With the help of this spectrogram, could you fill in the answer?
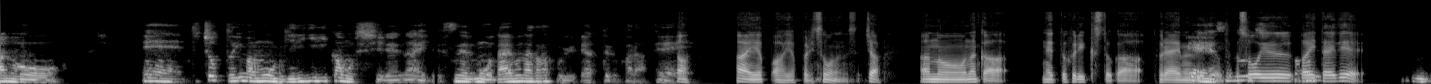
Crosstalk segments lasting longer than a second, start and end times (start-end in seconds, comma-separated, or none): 11.9-13.3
